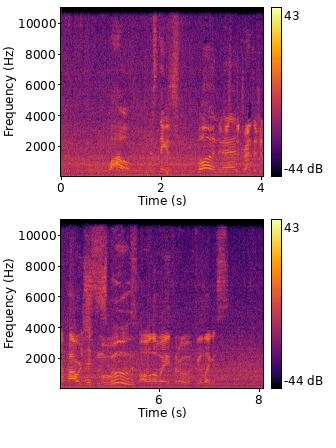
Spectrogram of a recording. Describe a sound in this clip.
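A man talks with animation inside a car.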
